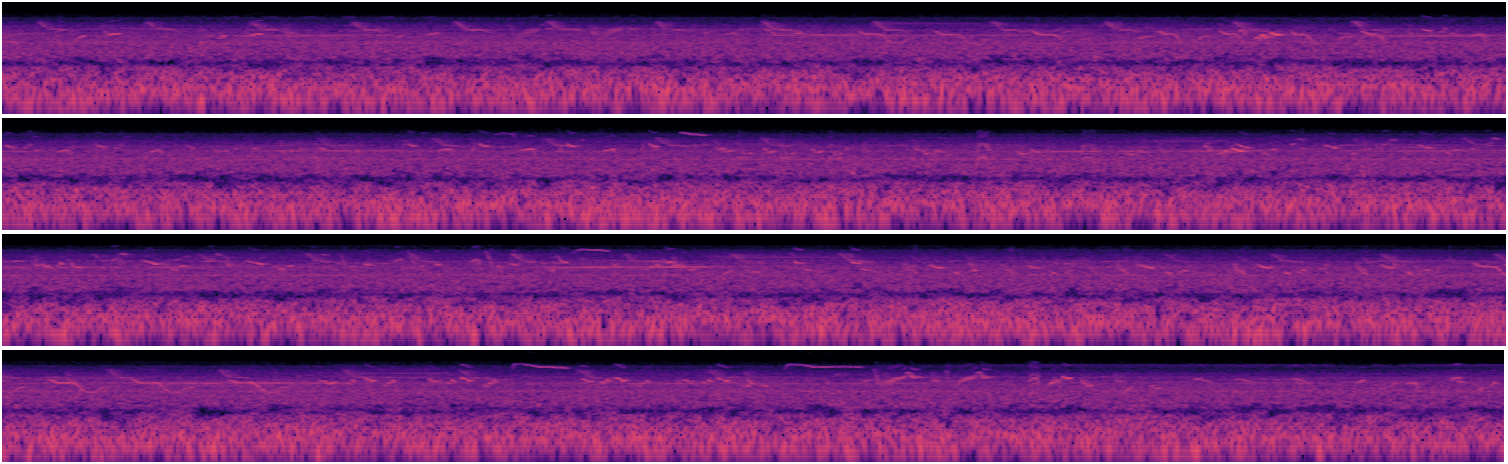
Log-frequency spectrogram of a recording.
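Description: Sooty-headed bulbuls chirping over and over in quick, short notes, over a steady background hiss.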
